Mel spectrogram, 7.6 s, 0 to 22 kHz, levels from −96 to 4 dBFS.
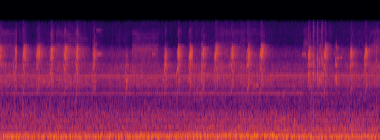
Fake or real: fake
